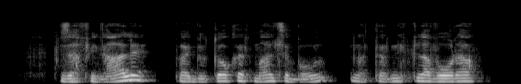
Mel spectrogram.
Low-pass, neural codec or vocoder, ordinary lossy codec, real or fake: 7.2 kHz; none; none; real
